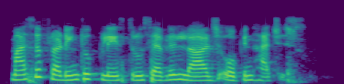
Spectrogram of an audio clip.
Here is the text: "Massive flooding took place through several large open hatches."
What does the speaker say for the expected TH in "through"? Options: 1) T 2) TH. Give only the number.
1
